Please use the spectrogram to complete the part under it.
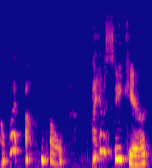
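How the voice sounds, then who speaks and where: A woman's voice: medium pitch, huge pitch swings, a little slow, warm tone. A woman playing an anxious suburban housewife and mother in an old-fashioned radio drama, hesitant and fretful as she hides her worry. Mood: nervous, fretful. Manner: hesitant, repeating words, fretful.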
